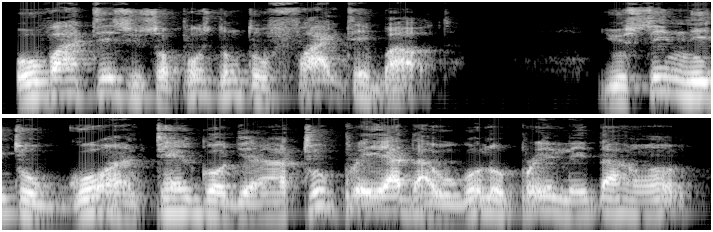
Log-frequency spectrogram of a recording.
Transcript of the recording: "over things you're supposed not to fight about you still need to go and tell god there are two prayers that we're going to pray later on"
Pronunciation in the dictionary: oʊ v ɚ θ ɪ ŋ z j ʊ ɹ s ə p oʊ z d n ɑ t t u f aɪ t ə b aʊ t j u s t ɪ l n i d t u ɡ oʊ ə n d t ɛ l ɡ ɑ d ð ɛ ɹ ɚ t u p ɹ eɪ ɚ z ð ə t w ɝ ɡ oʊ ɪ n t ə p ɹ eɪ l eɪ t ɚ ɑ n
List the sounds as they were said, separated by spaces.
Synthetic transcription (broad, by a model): oʊ v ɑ t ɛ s j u s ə p oʊ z n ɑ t t u f aɪ t ə b aʊ t j u s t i n i d t u ɡ oʊ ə n t ɛ l ɡ ɑ d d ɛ ɹ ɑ t u p ɹ eɪ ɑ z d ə t w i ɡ oʊ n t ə p ɹ eɪ l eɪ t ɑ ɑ n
